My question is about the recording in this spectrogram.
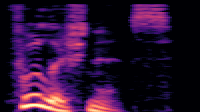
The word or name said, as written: foolishness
